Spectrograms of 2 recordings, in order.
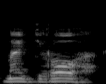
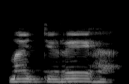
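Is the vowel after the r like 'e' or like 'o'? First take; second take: o; e. First: The vowel after the r sounds like 'o'. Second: The vowel after the r sounds like 'e'. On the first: The speaker calls it wrong. "tidak boleh dibaca majroha" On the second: The speaker calls it right. "di situ ada kata majreha"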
